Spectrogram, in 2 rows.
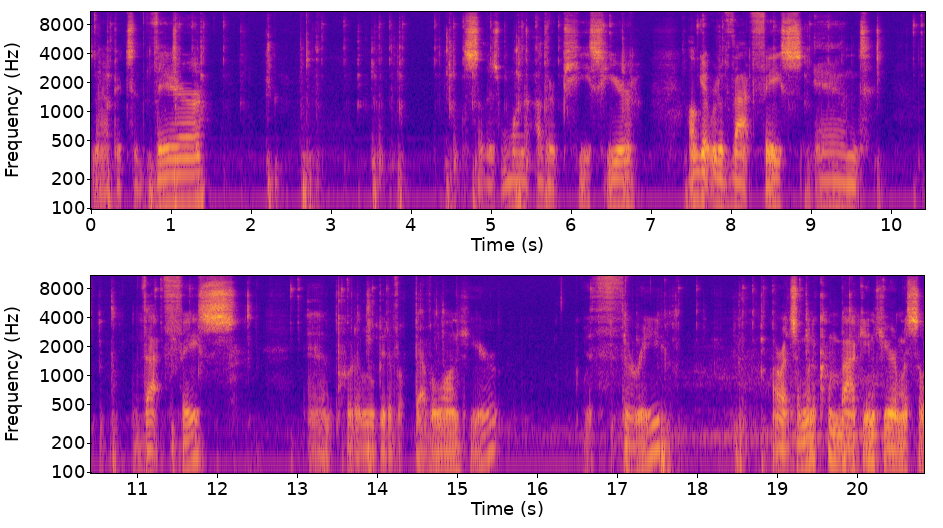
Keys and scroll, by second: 0.8 alt+a, 2.2 Tab, 2.7 alt+a, 6.6 Tab, 7.4 3, 10.7 x, 12.4 2, 14.7 ctrl+b, 17.1 Tab, 17.6 alt+a, 19.4 Tab, 19.9 alt+a.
